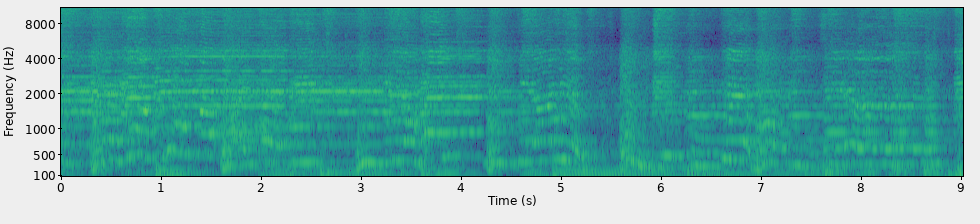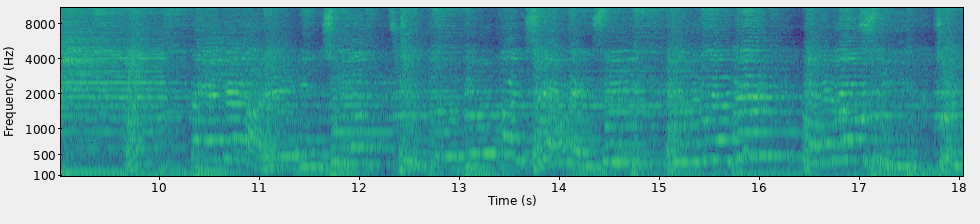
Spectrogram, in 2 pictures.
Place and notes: Taoyuan Village, Beitou - Taiwanese opera
Taiwanese Opera, Zoom H4n + Soundman OKM II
